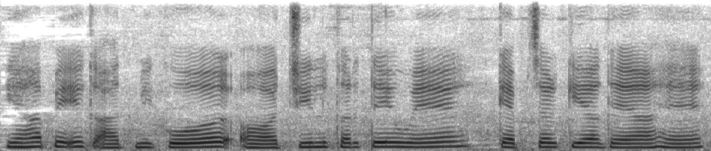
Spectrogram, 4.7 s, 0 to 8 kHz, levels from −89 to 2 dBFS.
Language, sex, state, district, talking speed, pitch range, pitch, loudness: Hindi, female, Tripura, West Tripura, 165 wpm, 210-235 Hz, 220 Hz, -13 LUFS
